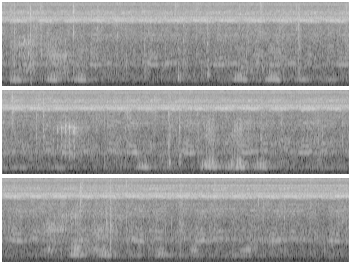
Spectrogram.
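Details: Frogs croaking together at night in rapid, uneven pulses, several callers overlapping into a busy rattling chorus beneath a steady high insect whine.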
